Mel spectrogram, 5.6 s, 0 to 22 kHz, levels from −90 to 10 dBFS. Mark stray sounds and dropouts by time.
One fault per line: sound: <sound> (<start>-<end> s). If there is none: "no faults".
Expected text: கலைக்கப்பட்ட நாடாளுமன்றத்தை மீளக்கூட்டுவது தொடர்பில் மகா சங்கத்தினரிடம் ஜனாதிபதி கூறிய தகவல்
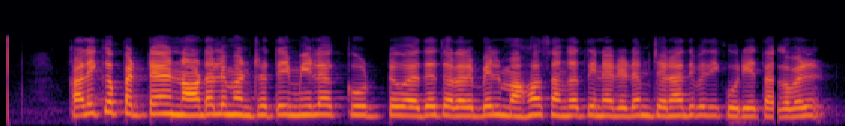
sound: dropout (5.1-5.2 s)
